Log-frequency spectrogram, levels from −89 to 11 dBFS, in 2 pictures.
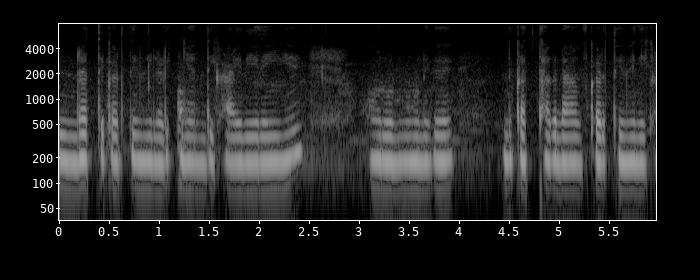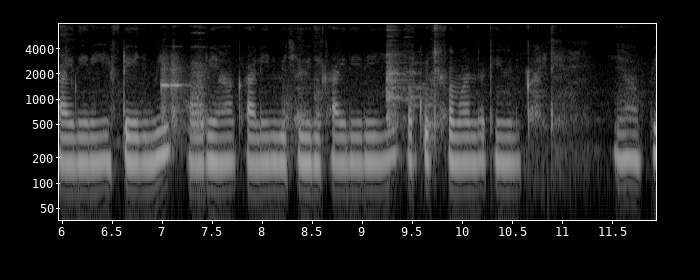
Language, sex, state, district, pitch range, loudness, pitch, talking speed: Hindi, female, Maharashtra, Aurangabad, 175-185 Hz, -35 LUFS, 180 Hz, 200 wpm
